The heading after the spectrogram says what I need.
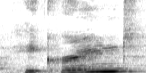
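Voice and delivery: ordinary delivery, nothing marked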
